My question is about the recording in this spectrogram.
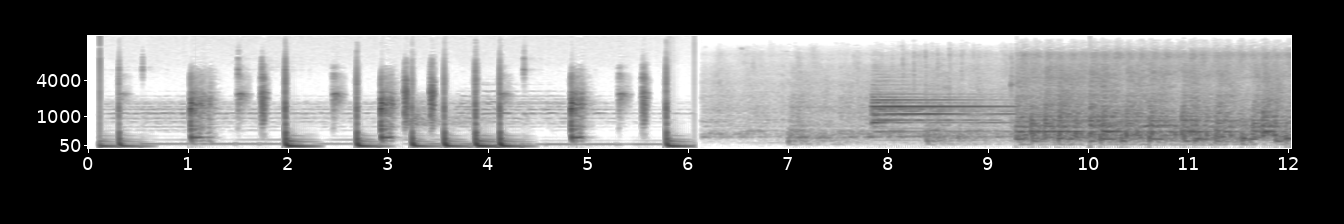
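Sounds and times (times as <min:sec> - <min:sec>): church bell ringing: 0:07.8 - 0:09.9.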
